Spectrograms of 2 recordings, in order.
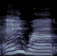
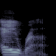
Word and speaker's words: Ayra: And Ayra, you guys can correct me if I'm saying her name wrong. The Africans told me it was Ayra.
